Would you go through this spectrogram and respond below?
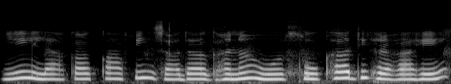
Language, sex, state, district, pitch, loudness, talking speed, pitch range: Hindi, female, Madhya Pradesh, Bhopal, 250 Hz, -16 LUFS, 130 wpm, 240-280 Hz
